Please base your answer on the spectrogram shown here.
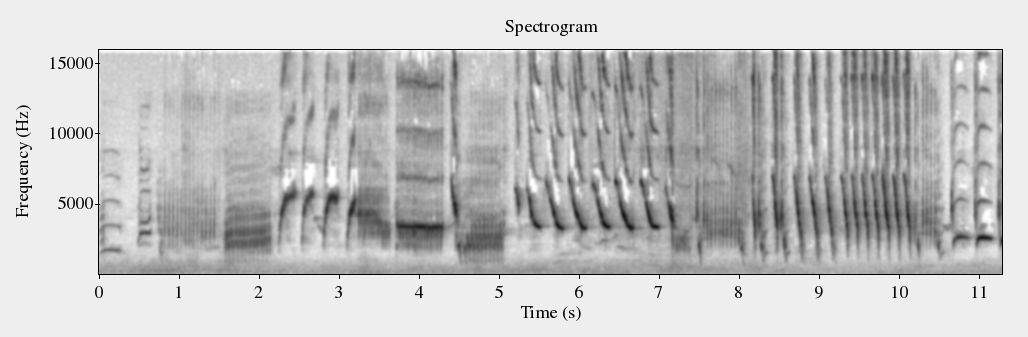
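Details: Crested canary singing in full form: buzzy rolls and harsh chatter give way to long series of fast, sharply descending notes and a quick rhythmic trill, over a faint low background hum.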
